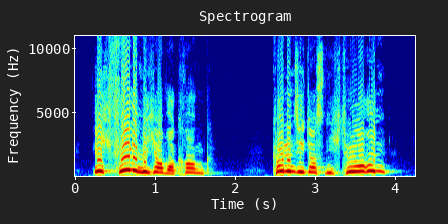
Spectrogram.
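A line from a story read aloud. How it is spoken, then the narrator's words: Startled shout, no croak. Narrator (German): schrie und erschrak, denn sie hatte das Krächzen vergessen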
